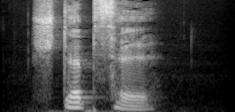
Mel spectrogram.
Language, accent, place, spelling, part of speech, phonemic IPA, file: German, Germany, Berlin, Stöpsel, noun, /ˈʃtœpsəl/, De-Stöpsel.ogg
- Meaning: plug (something intended to plug)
